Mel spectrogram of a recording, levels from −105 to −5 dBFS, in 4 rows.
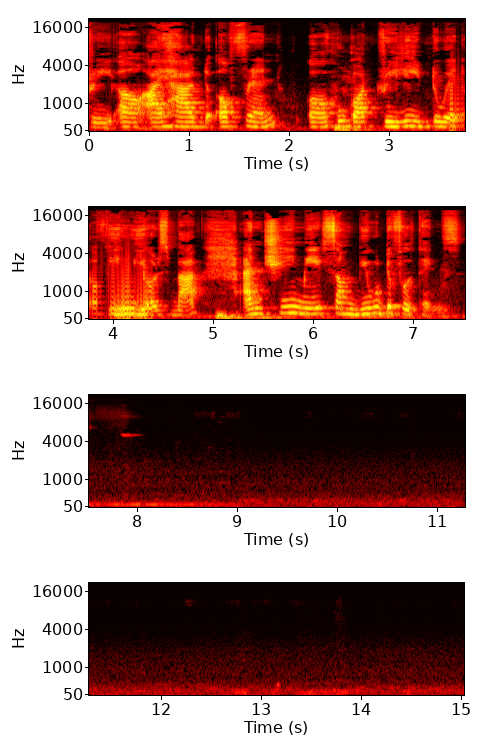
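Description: From 3.61 to 4.39 s the speech takes on robotic sound from repeated short buffers. The voice becomes a rigid, metallic buzz pitched at 200 Hz while still loosely tracking the words. The likely cause is audio arriving too slowly, so playback loops its last 5 ms chunk to fill gaps, with roughly half of the stretch made of such repeats. A spectrogram shows evenly spaced horizontal harmonics of 200 Hz, and the waveform shows identical short cycles.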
